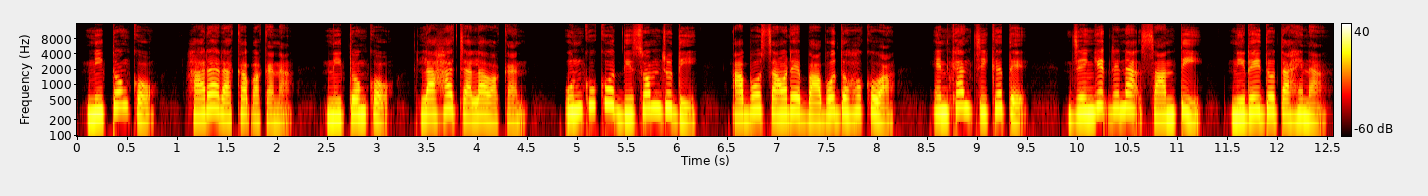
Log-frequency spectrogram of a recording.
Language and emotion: Santali, neutral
